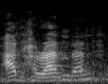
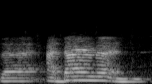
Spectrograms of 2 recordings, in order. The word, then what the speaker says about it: Adharanand: is your first name Adharandan? No, the H is silent. I heard you say that. That was a pretty good guess, actually. It's Adharanand, and it rhymes with another land. Adarand.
